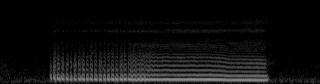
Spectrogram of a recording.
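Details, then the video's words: A sleeping male house cat named Bear, healthy by a vet's check, gives one steady two-second snore, a low buzzing drone that holds its pitch and then drops slightly before stopping abruptly, set against a quiet indoor background. "My snoring Cat Bear"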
